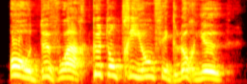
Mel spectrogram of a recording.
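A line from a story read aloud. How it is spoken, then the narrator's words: Exclamation. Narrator (French): s'écria Madame Delville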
